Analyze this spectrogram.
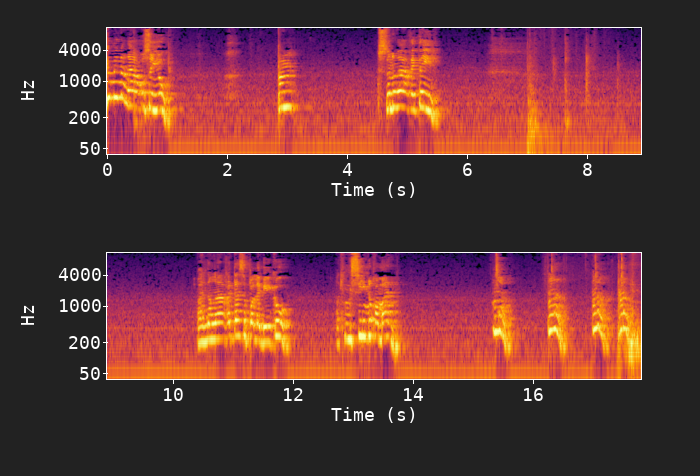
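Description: A young man speaks expressively and dramatically nearby.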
